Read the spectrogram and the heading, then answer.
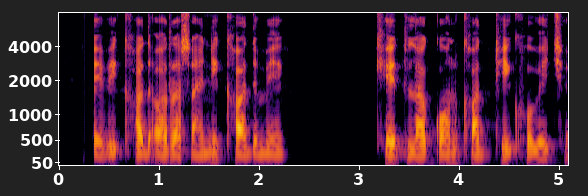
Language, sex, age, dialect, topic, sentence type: Magahi, male, 41-45, Western, agriculture, question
